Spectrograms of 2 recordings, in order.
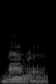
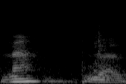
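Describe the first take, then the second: First: Said in the usual way. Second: NA and ROW said apart, with a gap; NA, pause, ROW; syllable by syllable. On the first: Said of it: "to build the word". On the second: Shown as a demonstration. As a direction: split NARROW into two separate beats. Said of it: "say the syllables to build the word".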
